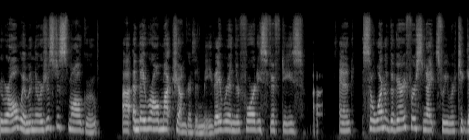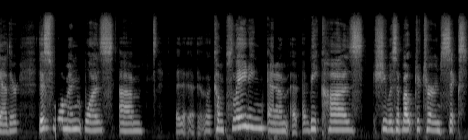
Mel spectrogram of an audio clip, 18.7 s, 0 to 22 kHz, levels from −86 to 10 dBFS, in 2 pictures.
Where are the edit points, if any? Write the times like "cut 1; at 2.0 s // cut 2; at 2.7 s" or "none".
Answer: none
